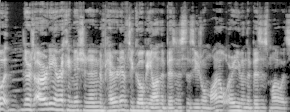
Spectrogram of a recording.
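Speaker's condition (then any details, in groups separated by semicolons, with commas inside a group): Spastic cerebral palsy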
